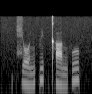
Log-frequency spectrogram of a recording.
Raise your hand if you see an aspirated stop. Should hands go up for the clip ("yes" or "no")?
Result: yes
